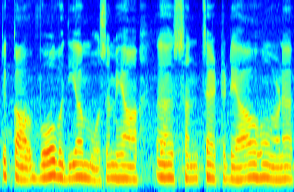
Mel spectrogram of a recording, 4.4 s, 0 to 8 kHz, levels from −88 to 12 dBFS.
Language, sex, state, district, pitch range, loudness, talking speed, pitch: Punjabi, male, Punjab, Kapurthala, 145-160 Hz, -16 LUFS, 110 wpm, 155 Hz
